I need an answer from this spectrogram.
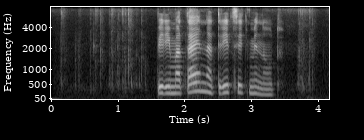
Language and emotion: Russian, neutral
